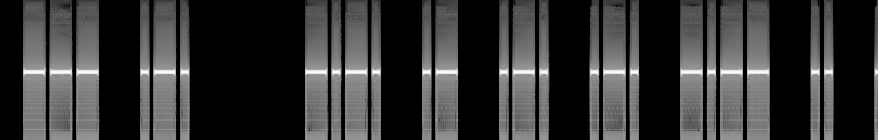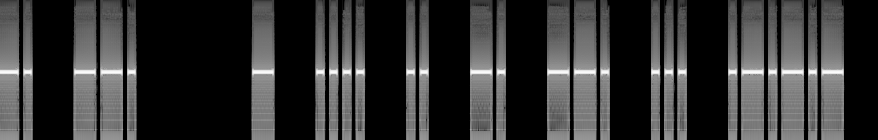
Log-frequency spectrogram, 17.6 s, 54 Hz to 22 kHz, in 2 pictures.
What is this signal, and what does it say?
Morse code, heard as a keyed tone, about 18 wpm, spaced as for 12 wpm, 1000 Hz. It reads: OR CARRYING THINGS.
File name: qotdfiles / 12wpm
